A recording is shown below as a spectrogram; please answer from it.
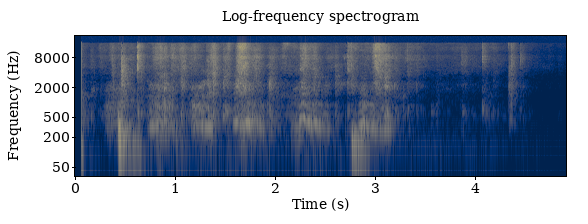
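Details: Angry Chihuahua puppy being corrected by its mother, indoors: a run of short, harsh, grumbling bursts over about three seconds, loudest near the start and end, then fading to a few faint soft sounds and silence.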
